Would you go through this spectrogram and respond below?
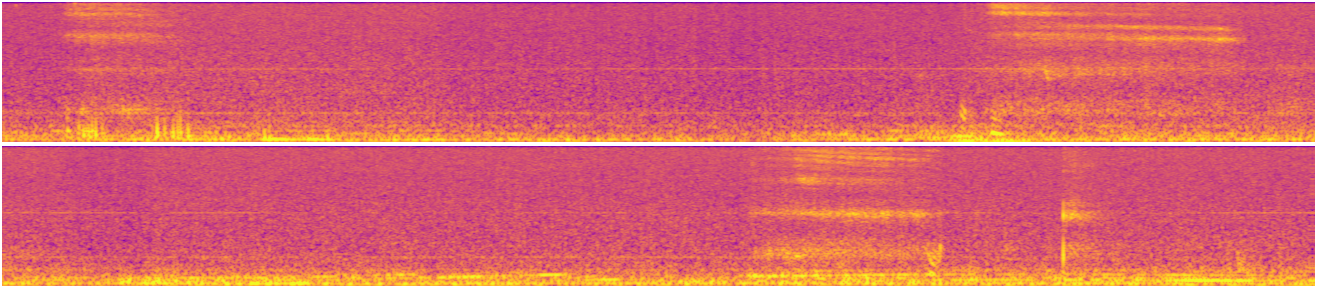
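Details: An old dog sleeping and snoring loudly: harsh, rasping snorts roughly every eight seconds over a steady low rumble of breathing.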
